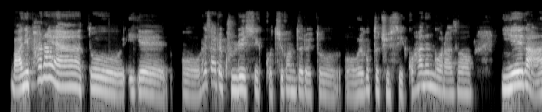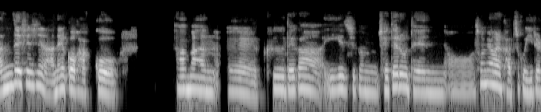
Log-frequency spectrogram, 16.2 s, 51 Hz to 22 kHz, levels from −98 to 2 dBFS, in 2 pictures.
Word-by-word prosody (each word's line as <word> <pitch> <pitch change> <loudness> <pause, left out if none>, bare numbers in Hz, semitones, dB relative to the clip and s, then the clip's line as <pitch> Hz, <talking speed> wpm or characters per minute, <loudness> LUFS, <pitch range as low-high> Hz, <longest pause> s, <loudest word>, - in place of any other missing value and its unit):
많이 185 +7 +5
팔아야 220 - +5
또 155 -7 +1
이게 150 -5 -1 0.2
어 125 -1 -8
회사를 235 -4 -2
굴릴 175 0 +2
수 170 - -4
있고 145 -1 -11
직원들을 155 -4 -4
또 130 -3 -10
어 - - -13
월급도 155 +4 -5
줄 145 -2 -4
수 140 - -4
있고 135 - -8
하는 220 0 -1
거라서 145 -3 -6 0.4
이해가 215 -1 +7
안 190 +6 +4
되시지는 230 -4 +2
않을 155 +7 -1
것 175 -2 +5
같고. 140 -2 0 0.9
다만 175 -3 +1 0.2
예. 150 -5 -5
그 180 -2 -3
'내가 170 -1 -1
이게 175 +2 -3
지금 165 -3 -7
제대로 195 +2 0
된 155 -3 -4
어 75 0 -11
소명을 235 -4 +1
가지고 155 +2 -5
일을 150 +2 -3
165 Hz, 260 characters per minute, -22 LUFS, 145-185 Hz, 0.9 s, 이해가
